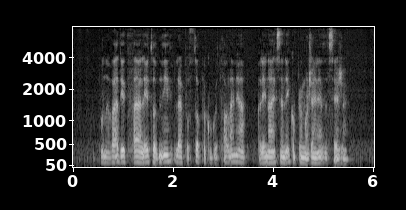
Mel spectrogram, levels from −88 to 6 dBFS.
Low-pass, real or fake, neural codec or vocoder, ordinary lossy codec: none; fake; codec, 16 kHz, 8 kbps, FunCodec, trained on LibriTTS, 25 frames a second; none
